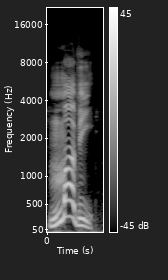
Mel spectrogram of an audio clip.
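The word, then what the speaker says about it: Mavì: di Mavi con l'accento sulla I intitolata Nagasaki.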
